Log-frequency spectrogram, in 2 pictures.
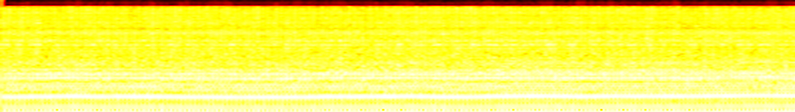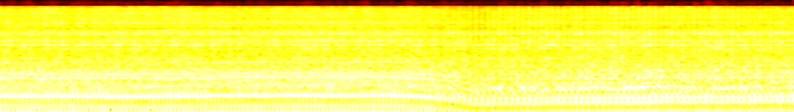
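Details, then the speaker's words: MTD front-tine tiller engine screams at flat high speed for six seconds then drops sharply; throttle seems locked in fast position, spring loosened, binding throttle mechanism found; throttle linkage hooked to the carb wrongly, fixed by reconnecting and adjusting. "really fast right so I almost like it's locked in there I don't think it's supposed to be like that like almost like the throttles walked into the fast position"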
